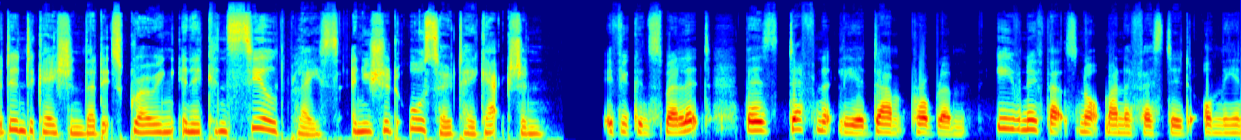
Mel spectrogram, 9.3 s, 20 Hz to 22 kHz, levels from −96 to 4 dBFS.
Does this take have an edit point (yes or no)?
no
